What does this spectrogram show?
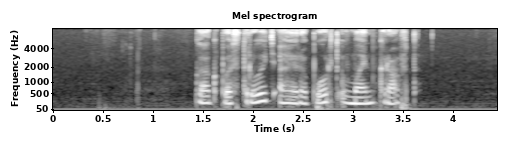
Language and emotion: Russian, neutral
